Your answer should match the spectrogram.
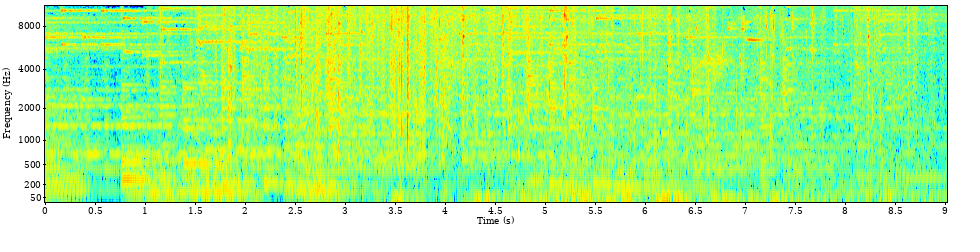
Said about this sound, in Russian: Повозка приблизилась к пристани.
